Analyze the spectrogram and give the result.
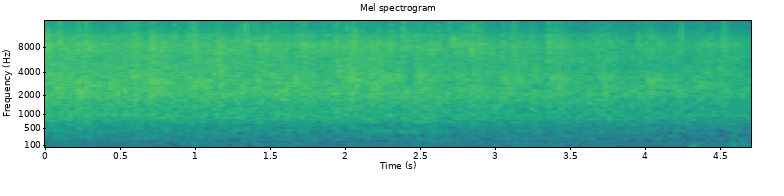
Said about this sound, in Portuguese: Você pode aplaudir e glorificar o Senhor?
